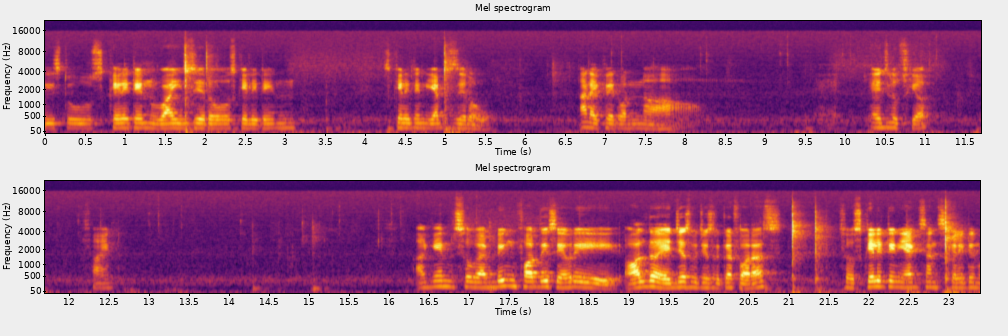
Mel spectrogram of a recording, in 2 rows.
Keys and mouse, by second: 0.9 s, 2.2 x, 4.2 s, 6.6 ctrl+r, 8.1 click, 9.8 click, 10.4 ctrl+r, 11.8 shift+middle click, 11.8 shift+click, 12.0 shift+middle click, 13.3 middle click, 15.0 shift+middle click, 16.0 shift+click, 16.6 click, 17.0 shift+middle click, 17.6 shift+click, 20.3 s, 21.6 s.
